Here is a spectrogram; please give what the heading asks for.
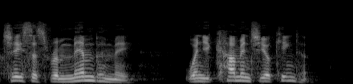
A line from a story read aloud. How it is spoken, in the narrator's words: he clumsily blurts out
